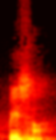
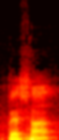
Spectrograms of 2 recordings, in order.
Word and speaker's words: পেশা: পেশা এইটা কোনভাবে পেশা নয়। পেশা নয়।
